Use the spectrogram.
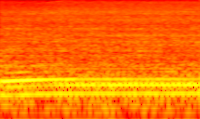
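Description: A bus is driven along a road with a steady, droning engine hum and road noise filling the cabin, constant and close throughout with no voices.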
